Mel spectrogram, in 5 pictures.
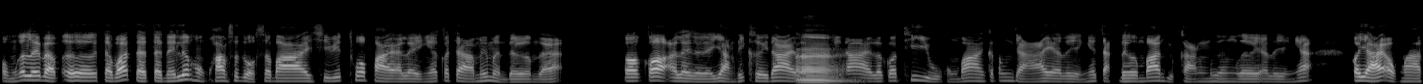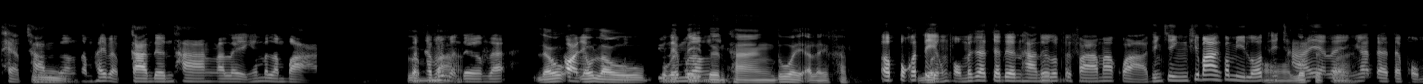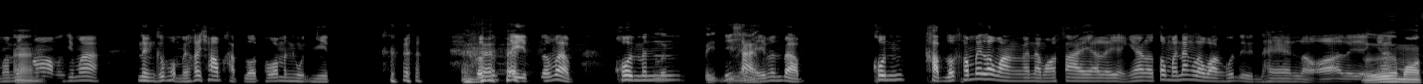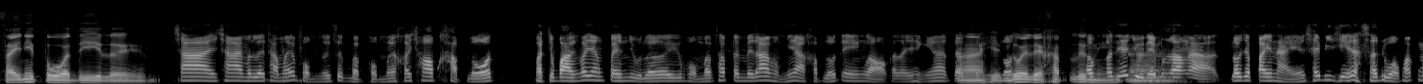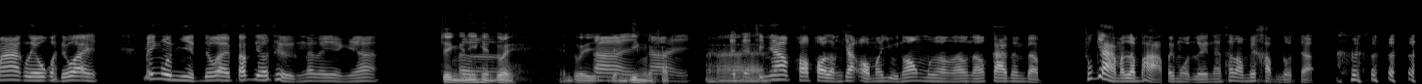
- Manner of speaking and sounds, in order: tapping; other background noise; laugh; laugh
- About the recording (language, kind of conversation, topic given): Thai, podcast, คุณช่วยเล่าเหตุการณ์ที่ทำให้คุณรู้สึกว่าโตขึ้นมากที่สุดได้ไหม?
